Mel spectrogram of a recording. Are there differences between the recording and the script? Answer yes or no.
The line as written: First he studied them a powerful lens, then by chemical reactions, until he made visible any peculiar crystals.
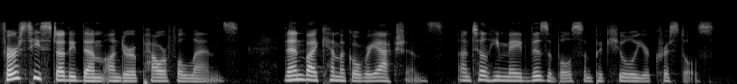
yes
